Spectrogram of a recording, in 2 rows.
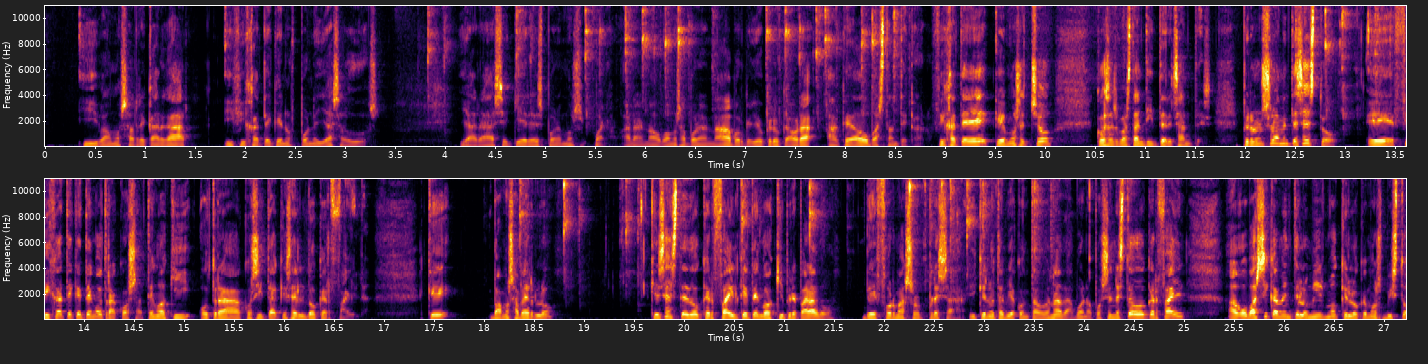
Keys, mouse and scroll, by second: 0.0-0.2 typing, 1.3-3.8 drag, 3.8-4.7 typing, 5.4 Escape, 5.7-8.7 typing, 7.2 Escape, 7.4 Escape, 12.5-12.9 typing, 13.3 Return, 18.4-19.4 typing, 20.6-24.0 typing.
